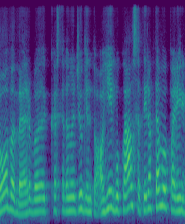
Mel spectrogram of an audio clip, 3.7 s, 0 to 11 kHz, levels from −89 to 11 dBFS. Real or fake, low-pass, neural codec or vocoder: fake; 9.9 kHz; codec, 16 kHz in and 24 kHz out, 0.6 kbps, FocalCodec, streaming, 4096 codes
